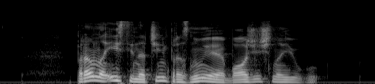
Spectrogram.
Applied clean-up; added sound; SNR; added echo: none; none; none; none.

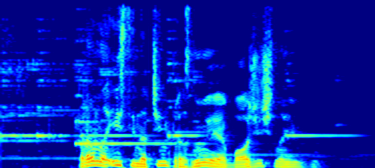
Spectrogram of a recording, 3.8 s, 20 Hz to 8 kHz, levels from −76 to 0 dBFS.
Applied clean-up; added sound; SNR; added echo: classical method log-MMSE.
